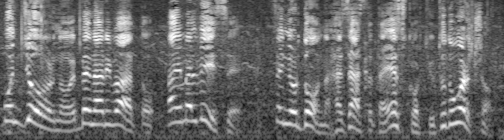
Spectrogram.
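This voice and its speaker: An actor playing an effusive, proud Renaissance Venetian tour guide with an Italian accent, florid and showy in a video game. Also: male voice, very high voice, very animated, quick pace, a bit bright, slight background noise, heavily acted. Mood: showy pride. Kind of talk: theatrical video game acting. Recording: music behind the voice.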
